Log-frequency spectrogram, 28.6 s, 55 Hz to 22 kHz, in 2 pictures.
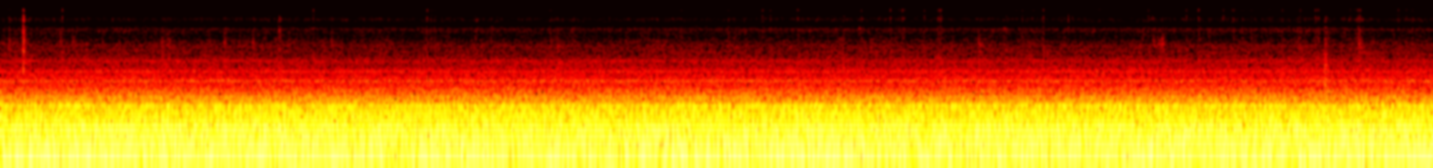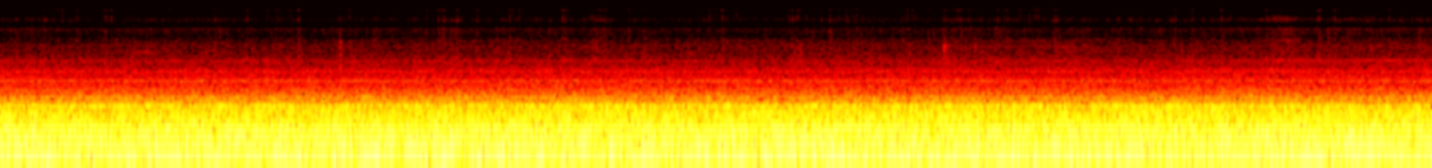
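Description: Airbus A320 cabin noise during the climb, heard inside the cabin over the wing: a steady low rumble of engines and airflow with a steady hum on top.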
